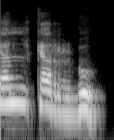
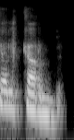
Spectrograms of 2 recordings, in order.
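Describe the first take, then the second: First: The word ends with a short vowel. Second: The word ends on a bare consonant. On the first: "أنا قلت الكرب حتى أبين الحركة" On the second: "حال الوقف نقف على بحرف ساكن"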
